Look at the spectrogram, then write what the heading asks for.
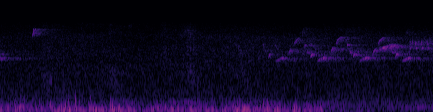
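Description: A songbird singing short, quickly repeated chirping notes at the start and again in the last second or so, over a low rumble of wind noise.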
